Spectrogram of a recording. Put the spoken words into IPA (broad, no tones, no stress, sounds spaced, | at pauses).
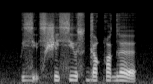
zʲ o̰ sʲ ʃ e sʲ o s ɡʲ o qʷ ɜ ɡ ɜ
